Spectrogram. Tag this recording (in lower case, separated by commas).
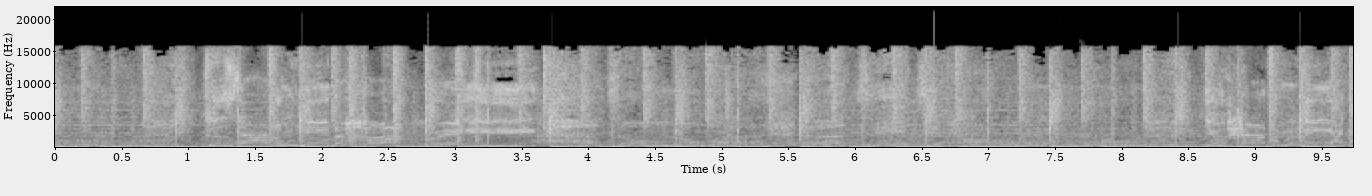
pop music, music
